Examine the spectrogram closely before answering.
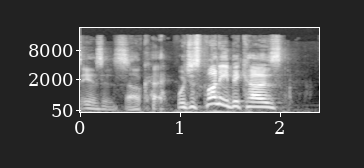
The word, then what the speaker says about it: Isz: where he was like, it's pronounced is, like IS.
